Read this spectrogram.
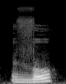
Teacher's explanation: even if you've got this final s, you don't pronounce it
